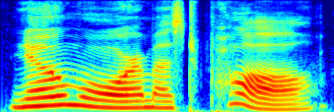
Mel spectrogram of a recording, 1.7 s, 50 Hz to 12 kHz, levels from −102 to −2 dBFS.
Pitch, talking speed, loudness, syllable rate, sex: 210 Hz, 145 wpm, -14 LUFS, 2.6 syllables/s, female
